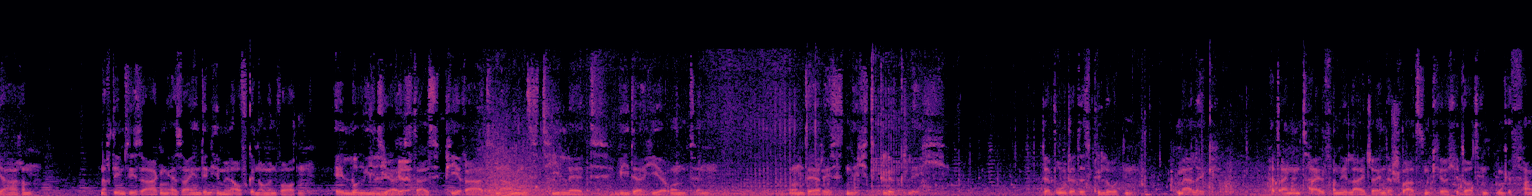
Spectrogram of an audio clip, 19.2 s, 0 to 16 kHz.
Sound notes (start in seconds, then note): 8.3 ship creaking water splashing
